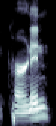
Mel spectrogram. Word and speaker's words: Kanan: kanan but it's actually kernin that's how you pronounce my last name like like an e or or an i well anyway great job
